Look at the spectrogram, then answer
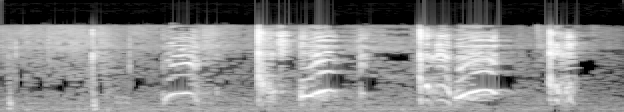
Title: whooping cough patients/Pertussis patients: Explantation of whooping cough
